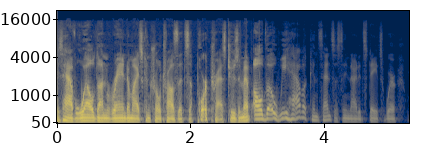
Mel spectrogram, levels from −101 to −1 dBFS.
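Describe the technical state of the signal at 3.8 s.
Zipper noise runs from 2.69 to 3.90 s, so at 3.8 s the signal is near the end of a stepped fade, just after "control trials that support". The level drops by about 25 dB in 2 dB jumps at roughly ten per second, each jump applied at once rather than ramped. Each sudden gain change leaves a small click, and the string of clicks forms a ticking, zipping texture laid over the speech as it falls away.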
